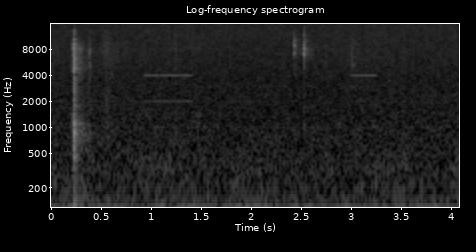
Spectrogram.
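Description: Computer mouse clicks: one sharp click about a quarter second in, then a faint quick double click past the middle, over a low steady hum.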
